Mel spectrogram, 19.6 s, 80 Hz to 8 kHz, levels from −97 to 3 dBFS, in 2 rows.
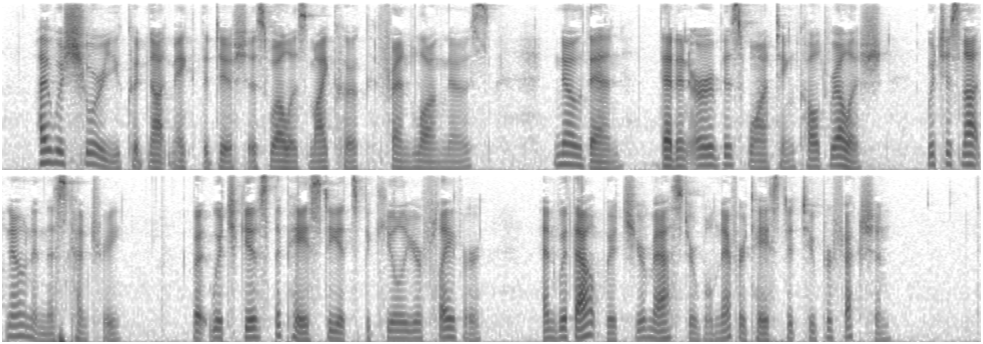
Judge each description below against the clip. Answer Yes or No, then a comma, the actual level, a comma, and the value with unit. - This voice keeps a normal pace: Yes, average, 160 wpm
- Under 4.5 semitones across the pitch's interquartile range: No, average, 5.1 semitones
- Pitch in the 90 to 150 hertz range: Yes, low, 135 Hz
